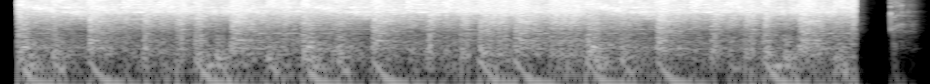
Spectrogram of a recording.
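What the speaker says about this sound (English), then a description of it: "So it's basically some blown out breakbeats." Heavily distorted breakbeat drums pound in a fast, dense loop, kicks and snares crushed into harsh, saturated noise, loud throughout before cutting off abruptly.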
